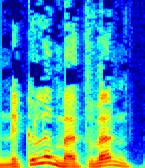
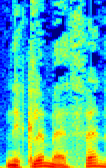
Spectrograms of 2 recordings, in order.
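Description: First: Put-on Indian accent. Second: Put-on Welsh lilt; Welsh accent. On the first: Host trying a name another way for co-host, Indian accent. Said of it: "If I did it in an Indian accent". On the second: Host guessing where a woman is from, Welsh accent. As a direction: say the name as if Welsh. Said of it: "I'm doing a Welsh accent".

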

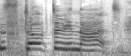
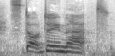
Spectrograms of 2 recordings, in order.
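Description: First: High drawn-out stop; high, slow protest. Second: Said in the usual way. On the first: Real, not acted. Laughing protest at teasing.

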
